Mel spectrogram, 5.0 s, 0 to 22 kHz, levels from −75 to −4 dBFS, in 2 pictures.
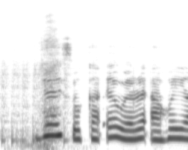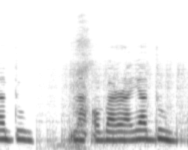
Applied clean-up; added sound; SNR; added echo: none; Hiss + Snare drum; 16 dB; none.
